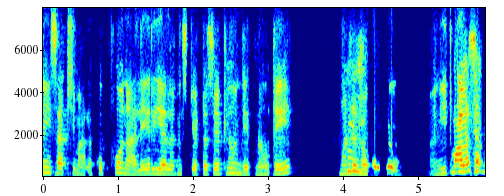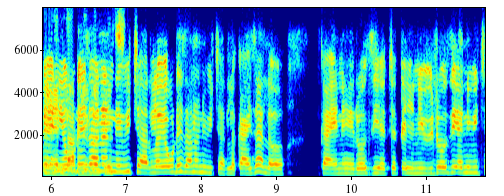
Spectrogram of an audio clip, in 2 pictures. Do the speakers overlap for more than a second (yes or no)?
yes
